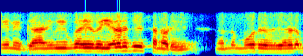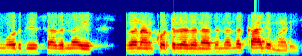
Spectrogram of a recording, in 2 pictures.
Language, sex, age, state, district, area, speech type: Kannada, male, 30-45, Karnataka, Kolar, urban, conversation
